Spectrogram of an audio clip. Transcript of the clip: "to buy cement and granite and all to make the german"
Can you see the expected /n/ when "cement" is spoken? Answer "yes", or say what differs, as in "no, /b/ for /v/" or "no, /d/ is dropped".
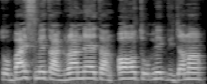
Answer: no, /n/ is dropped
